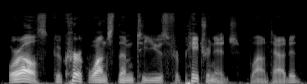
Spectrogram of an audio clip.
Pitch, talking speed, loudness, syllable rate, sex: 95 Hz, 215 wpm, -21 LUFS, 6.3 syllables/s, male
